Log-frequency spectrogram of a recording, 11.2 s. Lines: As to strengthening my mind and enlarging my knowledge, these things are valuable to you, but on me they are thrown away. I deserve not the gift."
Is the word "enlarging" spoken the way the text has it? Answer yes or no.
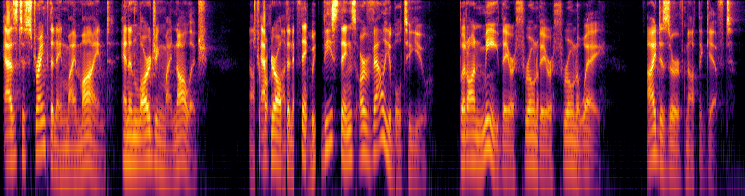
yes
